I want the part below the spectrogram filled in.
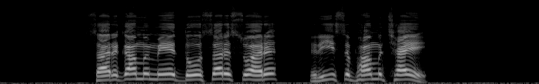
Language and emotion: Maithili, neutral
